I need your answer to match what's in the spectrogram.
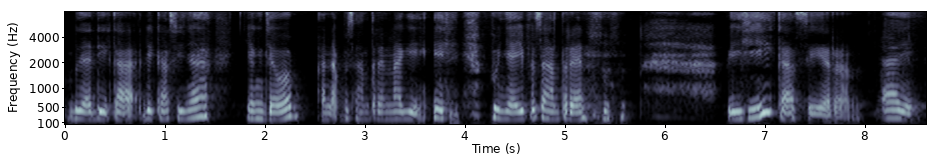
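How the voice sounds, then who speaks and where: A woman's voice: medium pitch, slow, long pauses, a little mellow. A woman teaching Quranic Arabic grammar in a casual livestream, chatting with viewers' comments.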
